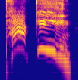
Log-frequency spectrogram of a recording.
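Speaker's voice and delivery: very high, loud shrieked order; piercing frantic cry; screaming Umbridge. A narrator's reading. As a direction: scream the command at your helper. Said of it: "schrie Umbridge".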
